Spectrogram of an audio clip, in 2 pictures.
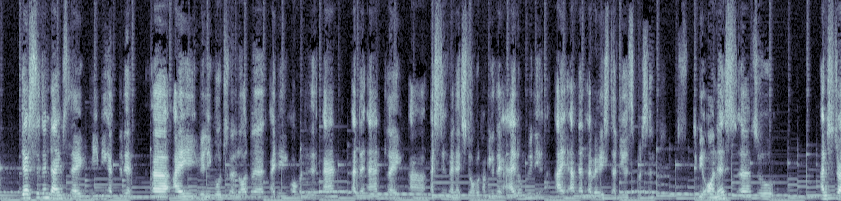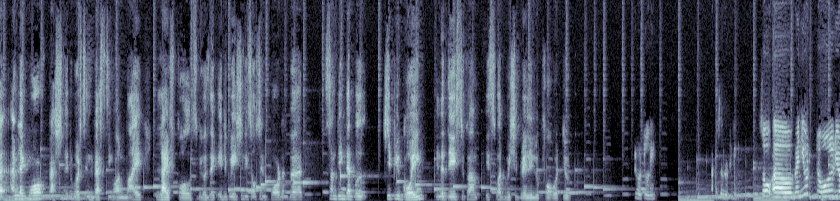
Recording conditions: video call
